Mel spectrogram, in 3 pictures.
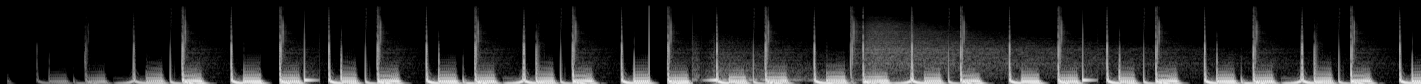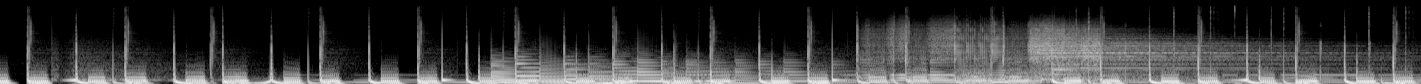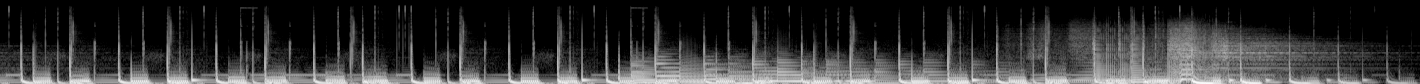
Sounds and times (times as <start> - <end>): Drum machine: 0.4 - 42.6.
